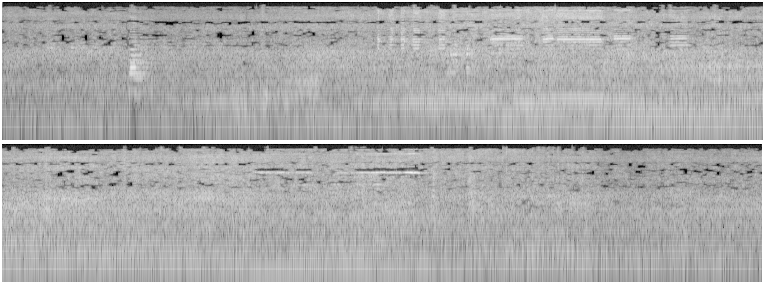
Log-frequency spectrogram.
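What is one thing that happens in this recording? Traffic rumbles past on a road.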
